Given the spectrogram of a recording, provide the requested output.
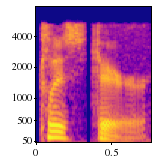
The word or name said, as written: clyster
